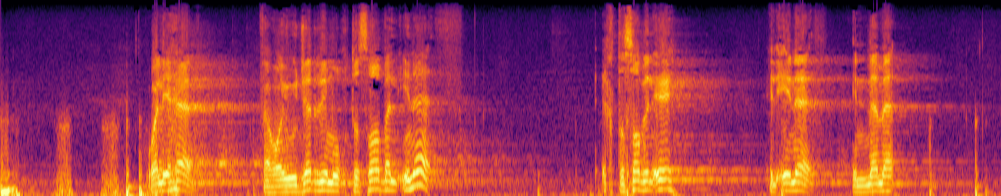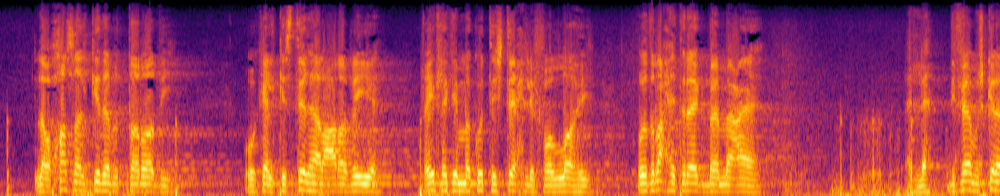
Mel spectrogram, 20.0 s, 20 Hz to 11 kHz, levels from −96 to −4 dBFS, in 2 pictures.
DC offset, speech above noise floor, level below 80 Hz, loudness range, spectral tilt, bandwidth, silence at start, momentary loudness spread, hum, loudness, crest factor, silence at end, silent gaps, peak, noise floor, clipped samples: under 0.1%; 26 dB; -28 dBFS; 4 LU; -5.5 dB/octave; 10 kHz; 0 s; 20 LU; none; -12 LUFS; 14 dB; 0 s; none; 0 dBFS; -38 dBFS; under 0.1%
